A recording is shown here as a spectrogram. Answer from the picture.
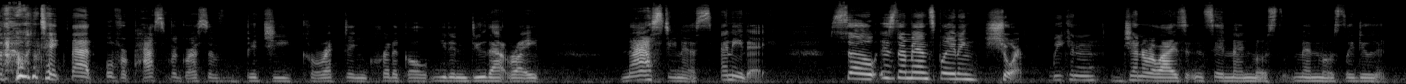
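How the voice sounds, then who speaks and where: A woman with an unremarkable speaking voice talks at a fairly low pitch with lively intonation. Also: moderate pace. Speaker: vlogger. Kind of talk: casual monologue.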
